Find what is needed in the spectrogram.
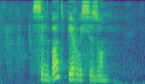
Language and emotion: Russian, neutral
